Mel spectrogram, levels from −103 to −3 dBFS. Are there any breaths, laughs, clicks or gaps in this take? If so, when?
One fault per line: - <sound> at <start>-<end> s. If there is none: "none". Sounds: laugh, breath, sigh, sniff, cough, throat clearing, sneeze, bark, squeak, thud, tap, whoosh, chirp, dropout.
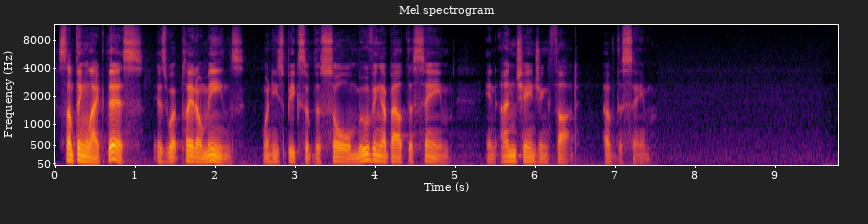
none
